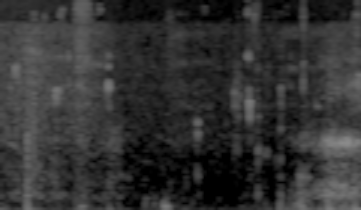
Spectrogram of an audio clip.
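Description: Crunchy chewing of candy from Canada, with irregular wet bites and crackles spread across a couple of seconds and no talking. It sounds loud.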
